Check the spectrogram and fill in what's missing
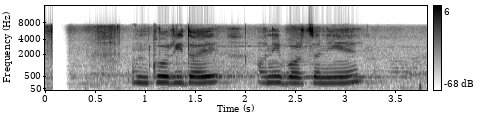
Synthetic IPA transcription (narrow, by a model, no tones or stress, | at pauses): unkorid̪ʌjʌnibʌrt͡sʌnije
